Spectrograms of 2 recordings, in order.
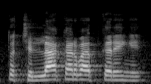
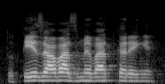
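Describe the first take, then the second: First: It is said in a shouting voice. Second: It is said in a loud voice.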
